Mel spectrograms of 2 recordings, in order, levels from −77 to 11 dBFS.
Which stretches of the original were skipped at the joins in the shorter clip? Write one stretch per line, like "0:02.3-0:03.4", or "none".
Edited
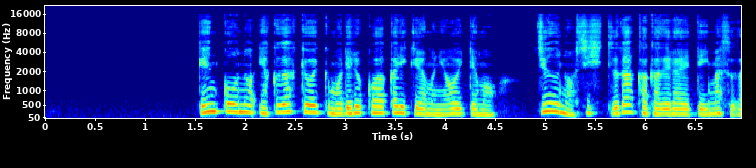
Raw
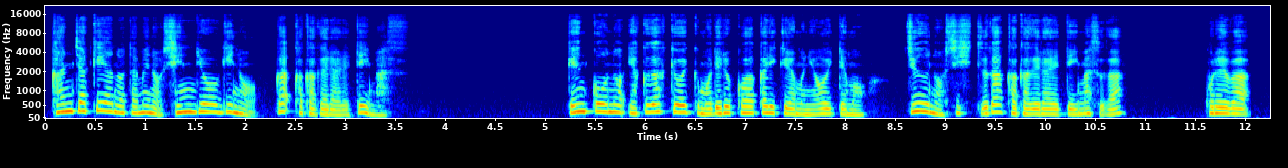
none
